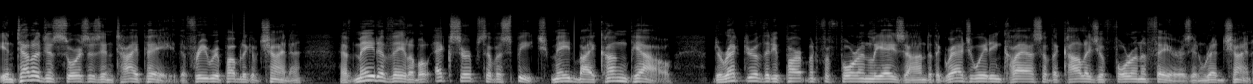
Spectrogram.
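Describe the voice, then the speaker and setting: Over a quiet background, a man with an American accent speaks in an unremarkable speaking voice at medium pitch. His intonation is lively and his pace fairly quick. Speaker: radio commentator. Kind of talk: radio commentary.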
